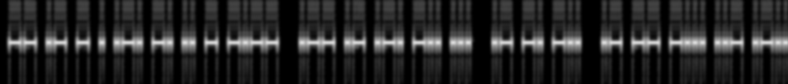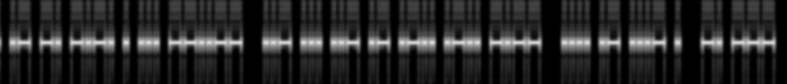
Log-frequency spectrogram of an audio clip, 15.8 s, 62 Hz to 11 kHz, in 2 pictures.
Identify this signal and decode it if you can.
Morse code, heard as a keyed tone, about 32 wpm, 800 Hz. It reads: MATERNITY WARDS AND AMBULANCES, USUALLY HAVE NO
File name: ANGLAIS texte clair 2 vitesse 30 mots minute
